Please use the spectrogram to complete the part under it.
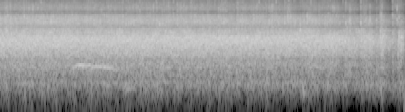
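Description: A studio audience at Taksim Grand Pera breaks into loud, continuous applause to open a relationship-test show. The sustained wash of clapping stays close and even, fading slightly only at the very end.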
